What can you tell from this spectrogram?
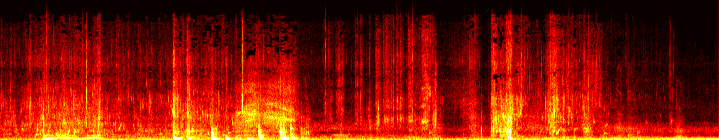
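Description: A few sharp knocks and a splash as a small dogfish is handled and thrown back into the sea from a wooden boat, over a low steady hum.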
